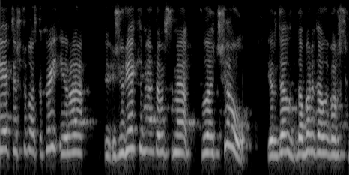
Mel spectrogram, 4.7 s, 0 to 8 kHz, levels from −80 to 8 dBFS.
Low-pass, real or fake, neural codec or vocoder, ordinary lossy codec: 7.2 kHz; fake; vocoder, 22.05 kHz, 80 mel bands, HiFi-GAN; Opus, 32 kbps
